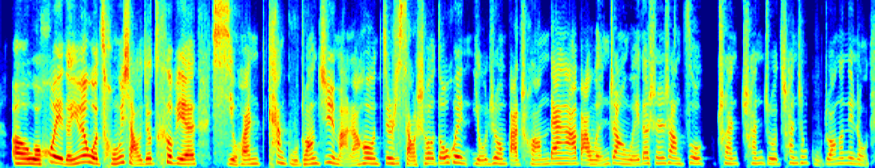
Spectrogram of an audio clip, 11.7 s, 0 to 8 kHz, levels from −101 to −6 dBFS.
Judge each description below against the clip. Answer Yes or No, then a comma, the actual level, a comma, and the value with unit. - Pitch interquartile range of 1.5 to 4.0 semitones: Yes, average, 2.9 semitones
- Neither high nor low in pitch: No, high, 240 Hz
